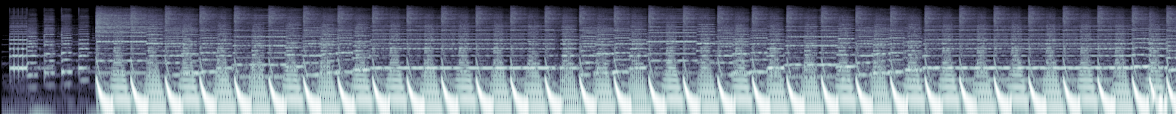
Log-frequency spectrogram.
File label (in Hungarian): tango harmonika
